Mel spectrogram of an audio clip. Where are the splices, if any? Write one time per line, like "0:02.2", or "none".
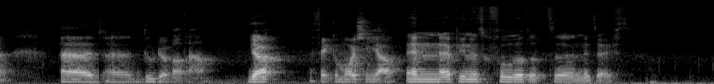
0:01.0
0:04.4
